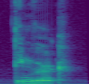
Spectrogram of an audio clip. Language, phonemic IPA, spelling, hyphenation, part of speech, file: Dutch, /ˈtiːmwʏːrk/, teamwork, team‧work, noun, Nl-teamwork.ogg
- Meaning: teamwork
